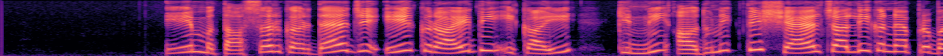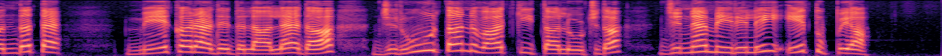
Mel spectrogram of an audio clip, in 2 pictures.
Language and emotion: Dogri, surprised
